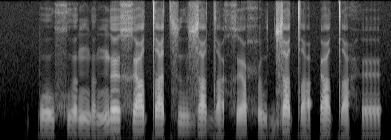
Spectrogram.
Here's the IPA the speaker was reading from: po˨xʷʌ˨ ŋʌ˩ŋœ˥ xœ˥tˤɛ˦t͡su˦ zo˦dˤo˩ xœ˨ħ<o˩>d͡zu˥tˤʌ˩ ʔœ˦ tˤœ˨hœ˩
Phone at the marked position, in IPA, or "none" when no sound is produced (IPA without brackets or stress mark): u˩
